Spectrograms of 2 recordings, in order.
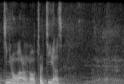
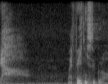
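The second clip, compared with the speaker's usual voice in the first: sheepish; 8 semitones lower, 14 dB quieter than usual. Retold or imitated. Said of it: "And you're like".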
